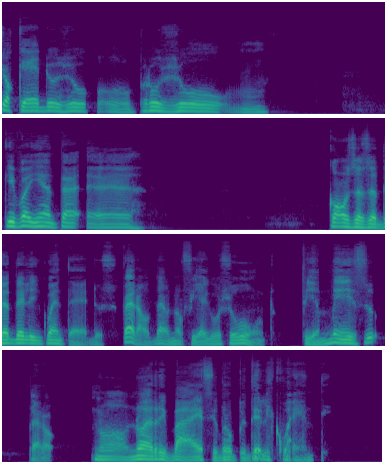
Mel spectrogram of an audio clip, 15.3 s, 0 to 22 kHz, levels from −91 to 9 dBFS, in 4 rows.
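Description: Transcoding between lossy codecs runs throughout this speech clip: MP3 artefacts and HE-AAC artefacts are heard together, with nothing above 18.4 kHz. The likely cause is a low-rate MP3 re-encoded to HE-AAC, the second codec spending bits on the first codec's damage while adding its own.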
